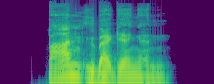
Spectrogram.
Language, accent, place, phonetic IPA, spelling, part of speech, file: German, Germany, Berlin, [ˈbaːnʔyːbɐˌɡɛŋən], Bahnübergängen, noun, De-Bahnübergängen.ogg
- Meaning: dative plural of Bahnübergang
